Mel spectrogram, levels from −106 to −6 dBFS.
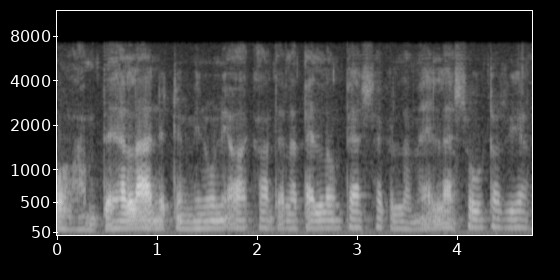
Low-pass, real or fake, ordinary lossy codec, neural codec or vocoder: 7.2 kHz; real; none; none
